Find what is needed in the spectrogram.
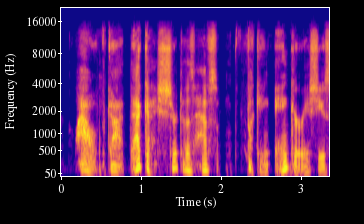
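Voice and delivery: grumbled, mumbling under the breath. Storyteller voicing Fachus as he walks in, Fachus mumbling under his breath. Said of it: "just mumbling under his breath".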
